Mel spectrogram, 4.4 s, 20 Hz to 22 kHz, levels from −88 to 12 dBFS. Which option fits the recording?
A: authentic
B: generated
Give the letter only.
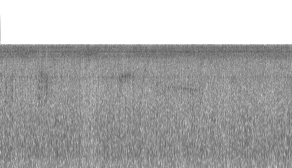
A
